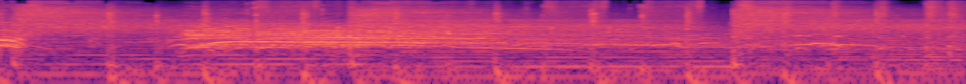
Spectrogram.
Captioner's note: crowd cheering; instrumental music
